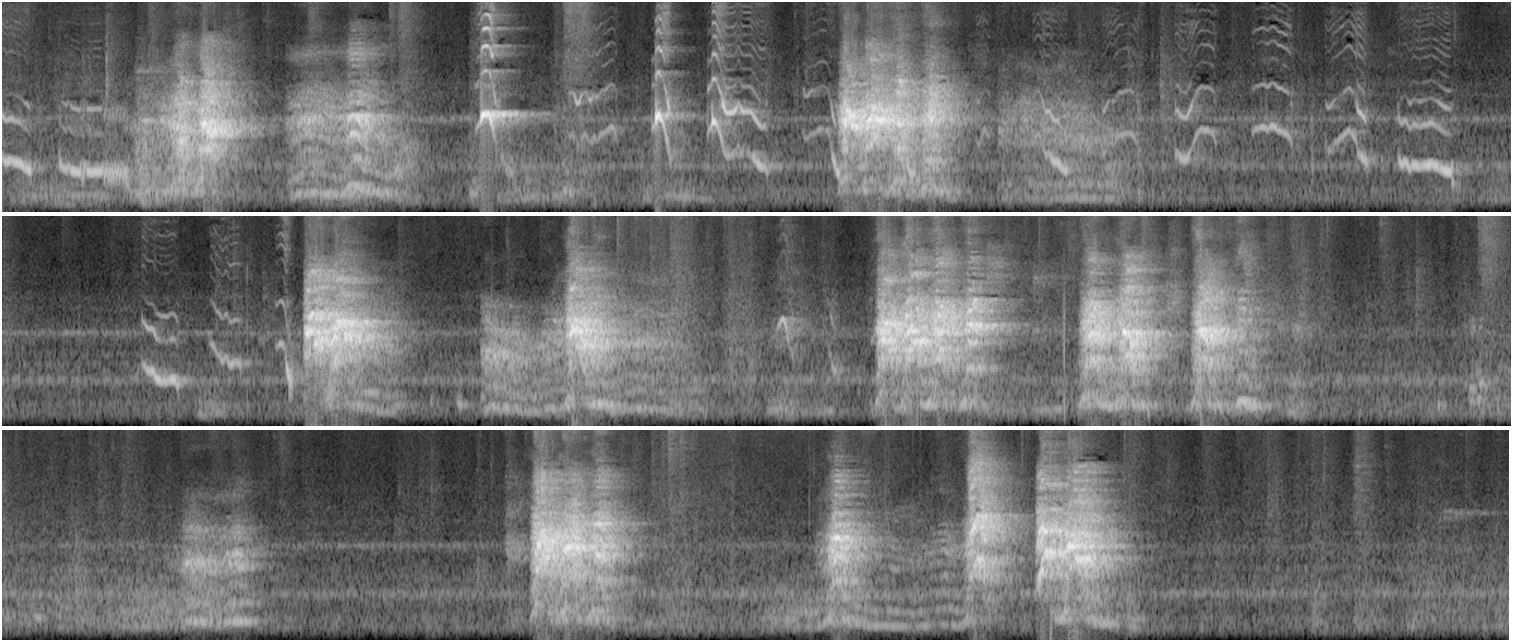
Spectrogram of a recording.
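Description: Miniature schnauzer puppy barking and yipping in repeated short bursts with quiet gaps between, and thin whining in between in the first part.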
